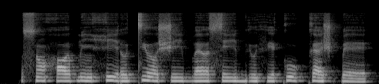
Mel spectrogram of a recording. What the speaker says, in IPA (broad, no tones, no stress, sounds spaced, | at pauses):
s ɔ̃ h ɔ ə̯ ɓ ĩ h i ɾ ɯ tʲ ɤ ʃ i b ɛ ə̯ s i bʲ u fʲ ɛ k u k ɛ ʃ k͡p e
